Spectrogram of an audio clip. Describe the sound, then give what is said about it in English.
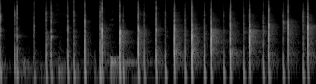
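A brief burst of hand clapping, a short clap for Johnny Knoxville and the crew of Jackass Forever: a quick run of sharp, crisp claps in a fast uneven rhythm, fairly loud with no talking over them. “Let's clap. Short clap though.”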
